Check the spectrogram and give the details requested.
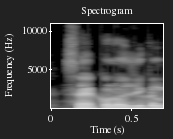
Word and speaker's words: psychological: साइकोलॉजिकल का spelling देख लीजिए, पी साइलेंट रहता है, PSYCHOLOGICAL।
